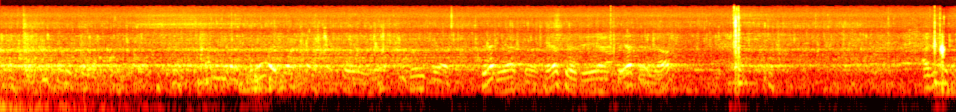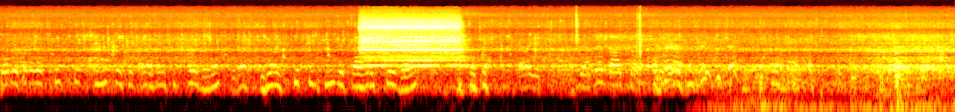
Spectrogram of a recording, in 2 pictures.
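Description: Muffled splashing and churning water sound from swimmers above.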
